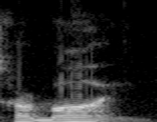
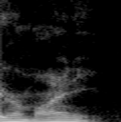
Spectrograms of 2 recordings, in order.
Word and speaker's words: Hermine: I believe it's Hermine or Hermine. I don't know how you pronounce that. I think it is. I'm not even sure. Do you know how you would pronounce that? Hermione is, or how's it spelled? Let's see. I'm looking to see how the National Weather Service. It is spelled H-E-R-M-I-N-E. I would say Hermione. Remember the famous person, Hermione Gingold, the comic character. So yeah.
